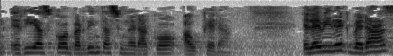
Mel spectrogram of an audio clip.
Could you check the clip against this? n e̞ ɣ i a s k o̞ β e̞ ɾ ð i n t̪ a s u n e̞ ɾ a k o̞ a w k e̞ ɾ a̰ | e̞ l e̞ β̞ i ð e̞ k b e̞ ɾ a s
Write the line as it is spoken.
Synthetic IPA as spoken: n e̞ ɣ i a s k o̞ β e̞ ɾ ð i n t̪ a s u n e̞ ɾ a k o̞ a w k e̞ ɾ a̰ | e̞ l e̞ β̞ i ð e̞ k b e̞ ɾ a s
